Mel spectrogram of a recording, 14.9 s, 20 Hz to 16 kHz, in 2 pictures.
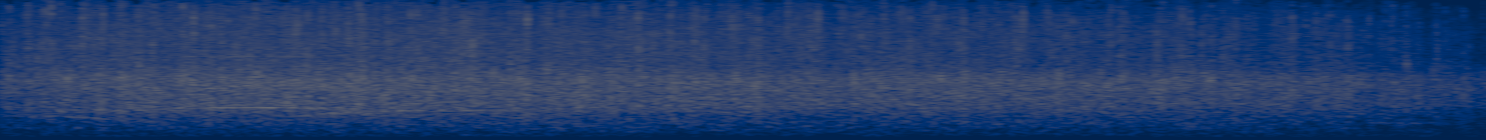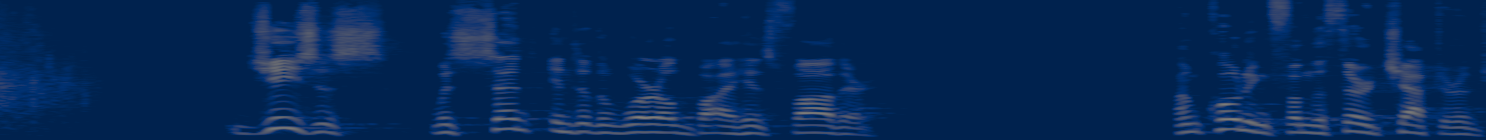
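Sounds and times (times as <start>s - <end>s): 
audience applause for a conductor, pianist and organist: 0.0s - 8.0s
speech: 8.7s - 11.9s, 13.3s - 14.8s.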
